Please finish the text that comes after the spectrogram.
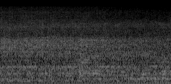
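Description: A car engine idles steadily in the background, supplying electricity to a Renault 4 GTL being revived after leaving a barn; a continuous, even hum at moderate distance with no talk.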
